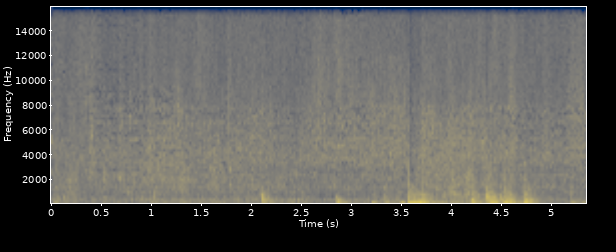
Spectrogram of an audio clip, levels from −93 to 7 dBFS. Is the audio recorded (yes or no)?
yes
